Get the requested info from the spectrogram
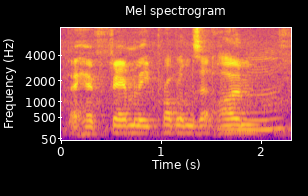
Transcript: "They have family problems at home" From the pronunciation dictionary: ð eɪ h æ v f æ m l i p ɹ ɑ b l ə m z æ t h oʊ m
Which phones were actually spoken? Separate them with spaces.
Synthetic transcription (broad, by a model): ð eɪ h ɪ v f æ m l i p ɹ ɑ b l ə m z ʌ t h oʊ m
